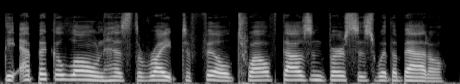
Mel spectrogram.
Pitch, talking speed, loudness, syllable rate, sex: 190 Hz, 185 wpm, -16 LUFS, 4.8 syllables/s, female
